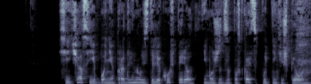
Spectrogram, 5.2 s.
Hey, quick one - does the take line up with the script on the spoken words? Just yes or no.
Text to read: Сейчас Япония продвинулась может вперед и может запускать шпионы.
no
